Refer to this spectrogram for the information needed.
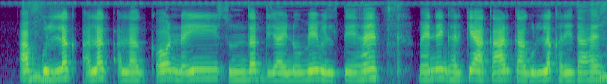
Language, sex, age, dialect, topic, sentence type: Hindi, female, 18-24, Awadhi Bundeli, banking, statement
